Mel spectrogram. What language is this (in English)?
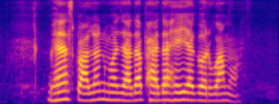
Chhattisgarhi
